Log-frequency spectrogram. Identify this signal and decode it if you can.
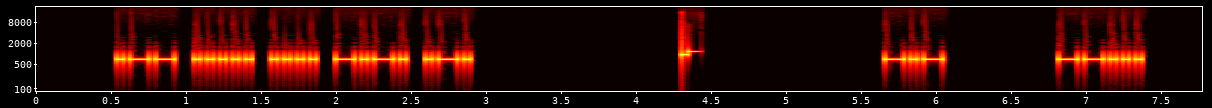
Morse code, heard as a keyed tone, about 28 wpm, spaced as for 20 wpm, 700 Hz. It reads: W5HCR K7
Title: USA Call Signs - 5 Characters - 6x Character Spacing - 28wpm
